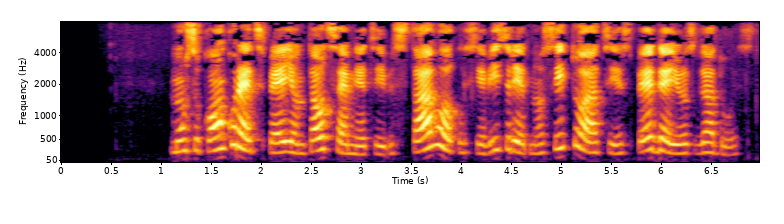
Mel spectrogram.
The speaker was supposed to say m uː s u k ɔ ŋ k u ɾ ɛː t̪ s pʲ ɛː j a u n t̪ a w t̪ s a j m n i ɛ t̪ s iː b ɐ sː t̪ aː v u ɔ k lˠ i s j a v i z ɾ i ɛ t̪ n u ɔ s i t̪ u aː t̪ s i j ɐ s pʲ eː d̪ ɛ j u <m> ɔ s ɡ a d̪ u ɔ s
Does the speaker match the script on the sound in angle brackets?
no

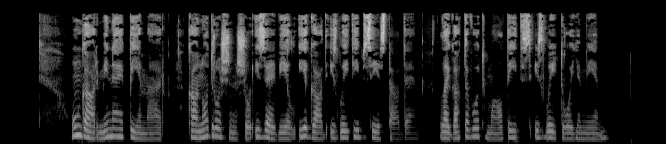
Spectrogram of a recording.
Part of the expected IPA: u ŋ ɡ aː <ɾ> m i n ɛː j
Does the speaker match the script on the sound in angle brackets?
yes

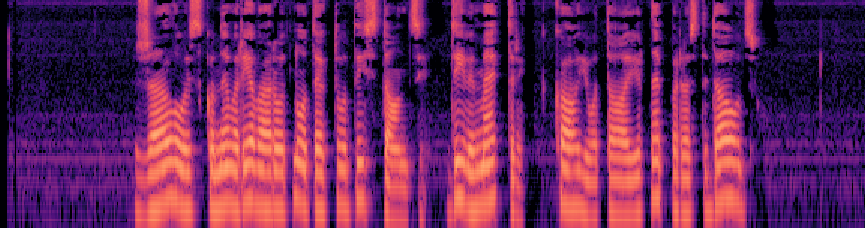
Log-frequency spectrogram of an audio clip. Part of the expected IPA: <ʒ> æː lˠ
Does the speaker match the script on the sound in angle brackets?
yes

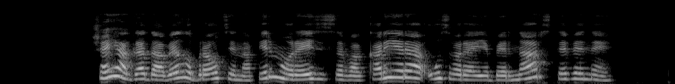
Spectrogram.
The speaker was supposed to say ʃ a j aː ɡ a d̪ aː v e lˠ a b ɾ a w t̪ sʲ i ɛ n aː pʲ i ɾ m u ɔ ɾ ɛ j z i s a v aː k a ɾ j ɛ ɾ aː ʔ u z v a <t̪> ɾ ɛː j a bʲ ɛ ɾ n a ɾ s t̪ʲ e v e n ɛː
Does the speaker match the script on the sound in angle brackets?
no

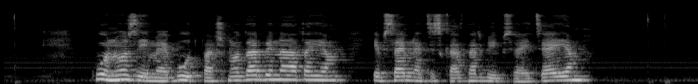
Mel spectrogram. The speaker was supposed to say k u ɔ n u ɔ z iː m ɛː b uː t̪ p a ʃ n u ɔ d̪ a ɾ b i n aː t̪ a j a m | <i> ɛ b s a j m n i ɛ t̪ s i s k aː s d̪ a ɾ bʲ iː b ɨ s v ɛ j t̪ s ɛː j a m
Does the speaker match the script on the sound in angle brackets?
no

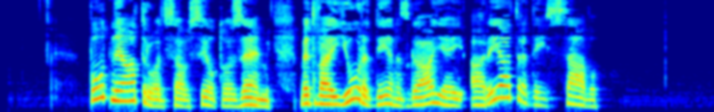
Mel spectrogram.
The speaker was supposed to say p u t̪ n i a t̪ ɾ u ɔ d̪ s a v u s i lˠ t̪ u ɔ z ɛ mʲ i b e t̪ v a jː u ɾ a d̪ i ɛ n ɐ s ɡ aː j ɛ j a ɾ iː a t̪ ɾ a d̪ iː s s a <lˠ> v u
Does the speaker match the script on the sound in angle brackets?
no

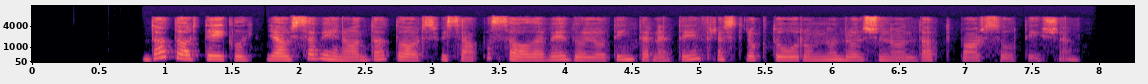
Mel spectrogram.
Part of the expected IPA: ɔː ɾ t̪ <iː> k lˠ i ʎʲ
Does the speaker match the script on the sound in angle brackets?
yes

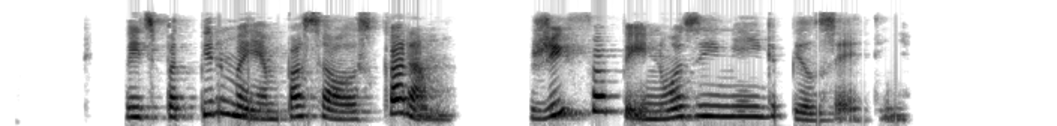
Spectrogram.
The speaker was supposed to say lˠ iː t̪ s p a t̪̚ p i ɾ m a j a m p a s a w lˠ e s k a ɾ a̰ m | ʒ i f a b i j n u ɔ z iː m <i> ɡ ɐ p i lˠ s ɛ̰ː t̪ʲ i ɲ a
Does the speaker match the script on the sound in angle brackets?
no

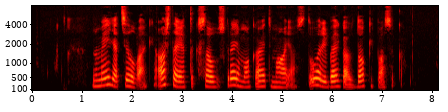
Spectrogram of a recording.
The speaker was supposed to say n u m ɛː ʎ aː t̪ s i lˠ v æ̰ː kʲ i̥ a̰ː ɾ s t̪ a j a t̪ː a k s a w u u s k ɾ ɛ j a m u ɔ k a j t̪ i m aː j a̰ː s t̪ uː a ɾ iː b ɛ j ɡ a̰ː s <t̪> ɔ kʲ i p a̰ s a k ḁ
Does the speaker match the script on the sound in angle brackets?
no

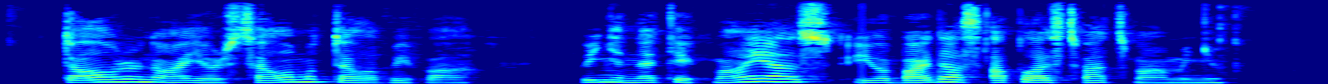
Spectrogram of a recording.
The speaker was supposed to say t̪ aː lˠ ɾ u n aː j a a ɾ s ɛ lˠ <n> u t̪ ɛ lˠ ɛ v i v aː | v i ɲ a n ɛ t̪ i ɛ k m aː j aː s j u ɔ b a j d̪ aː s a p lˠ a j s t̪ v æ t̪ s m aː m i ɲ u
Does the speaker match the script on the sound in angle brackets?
no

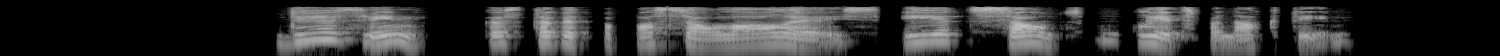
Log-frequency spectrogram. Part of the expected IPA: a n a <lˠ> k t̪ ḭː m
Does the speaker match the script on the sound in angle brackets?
no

